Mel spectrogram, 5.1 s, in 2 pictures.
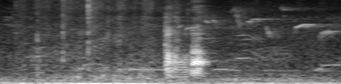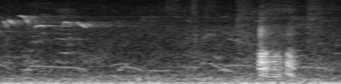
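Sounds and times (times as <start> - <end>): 
raven flying past from left to right: 0.2 - 2.1, 3.8 - 5.0.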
